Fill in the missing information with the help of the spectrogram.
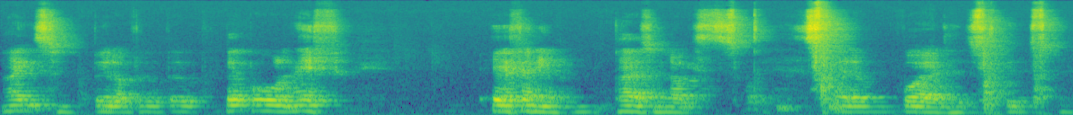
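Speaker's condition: Stutter; stammer present since school years; difficulty saying things at work raising safety concerns, speech reportedly different when drunk; repeated sounds, repeated words, prolonged sounds, blocks

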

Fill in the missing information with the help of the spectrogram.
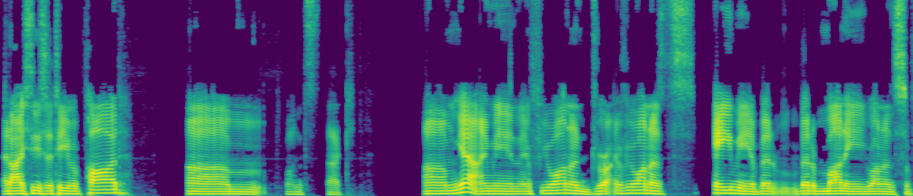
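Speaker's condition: No condition

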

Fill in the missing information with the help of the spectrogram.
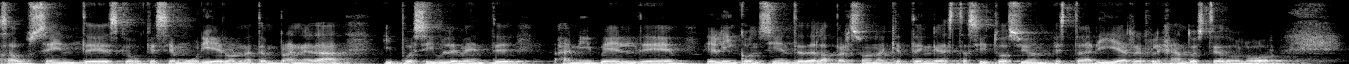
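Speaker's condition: No condition

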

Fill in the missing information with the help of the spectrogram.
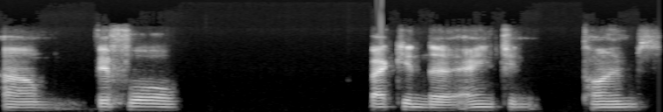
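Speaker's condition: Cerebral palsy

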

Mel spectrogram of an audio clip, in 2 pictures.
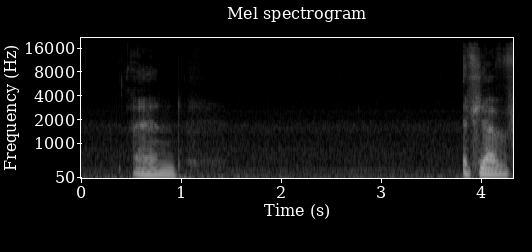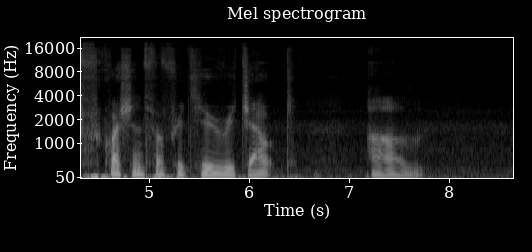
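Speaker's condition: Speech impediment

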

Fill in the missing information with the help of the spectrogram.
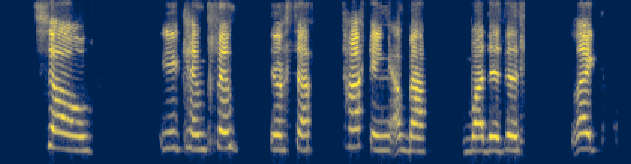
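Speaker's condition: Cerebral palsy, spastic quadriplegic, mild

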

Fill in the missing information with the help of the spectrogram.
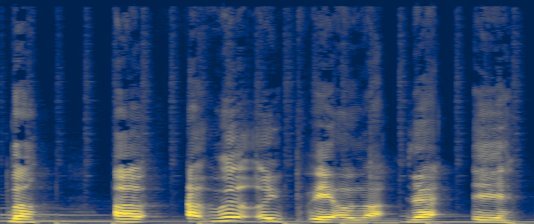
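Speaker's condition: Cerebral palsy

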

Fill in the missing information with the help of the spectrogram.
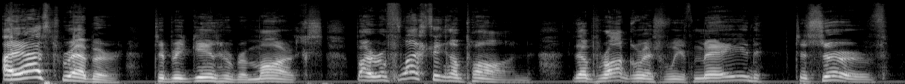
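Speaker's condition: Cerebral palsy; spastic quadriplegia cerebral palsy, from birth, individual education plan in school

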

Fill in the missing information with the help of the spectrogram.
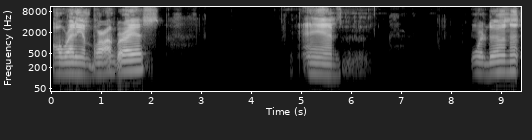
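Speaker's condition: Cerebral palsy and muscular dystrophy; onset at three months old after an illness, born typical, present since childhood

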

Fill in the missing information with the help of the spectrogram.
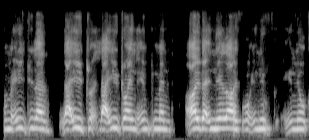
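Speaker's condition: Cerebral palsy; stutters a lot

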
